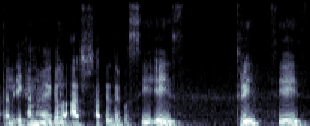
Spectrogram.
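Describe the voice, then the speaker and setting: A woman's voice: low-pitched, steady tone, normal speed, a little mellow, lo-fi sound. A woman teacher, tutoring a student in chemistry and constantly quizzing and checking that she understands. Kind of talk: interactive tutoring lesson.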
